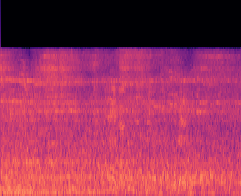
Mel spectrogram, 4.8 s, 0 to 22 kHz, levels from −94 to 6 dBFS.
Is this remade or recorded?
recorded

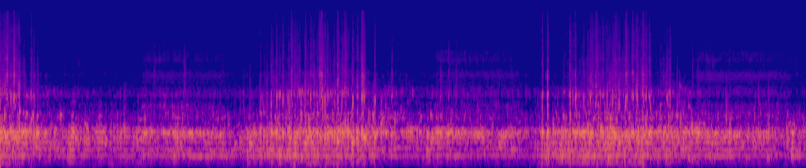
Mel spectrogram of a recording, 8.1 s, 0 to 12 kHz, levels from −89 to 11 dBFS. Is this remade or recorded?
remade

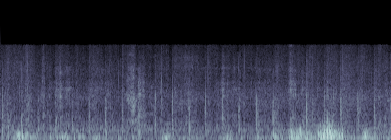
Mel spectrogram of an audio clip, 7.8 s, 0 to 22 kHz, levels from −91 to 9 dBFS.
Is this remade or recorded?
recorded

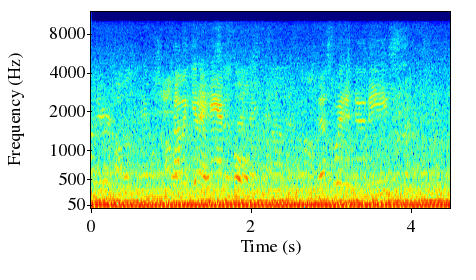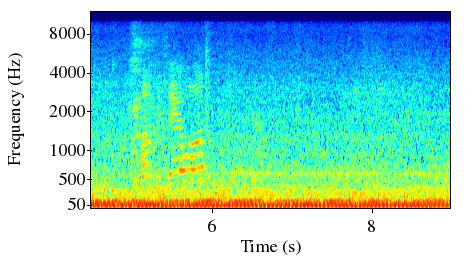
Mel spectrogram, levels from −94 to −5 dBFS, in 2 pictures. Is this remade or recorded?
recorded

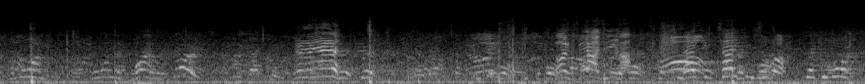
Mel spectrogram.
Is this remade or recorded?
recorded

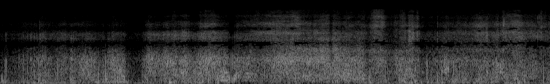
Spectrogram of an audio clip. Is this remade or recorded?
recorded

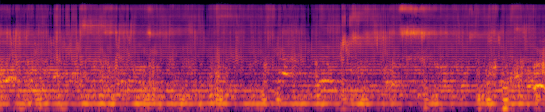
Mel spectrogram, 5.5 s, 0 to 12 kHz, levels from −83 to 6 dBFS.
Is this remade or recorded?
remade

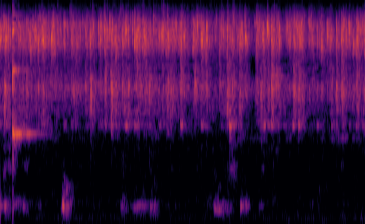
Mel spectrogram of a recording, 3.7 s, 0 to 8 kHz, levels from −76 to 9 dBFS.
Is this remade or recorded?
recorded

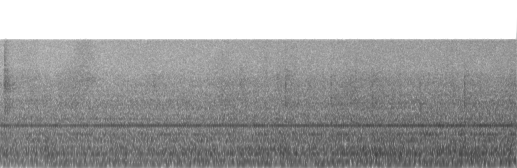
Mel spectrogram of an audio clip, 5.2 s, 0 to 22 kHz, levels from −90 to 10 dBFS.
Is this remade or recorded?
recorded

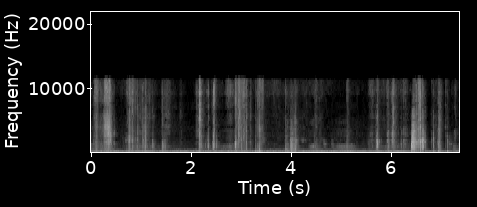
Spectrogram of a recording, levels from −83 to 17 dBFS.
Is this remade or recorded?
recorded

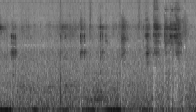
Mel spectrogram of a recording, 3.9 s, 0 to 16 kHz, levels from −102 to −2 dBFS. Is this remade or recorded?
recorded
